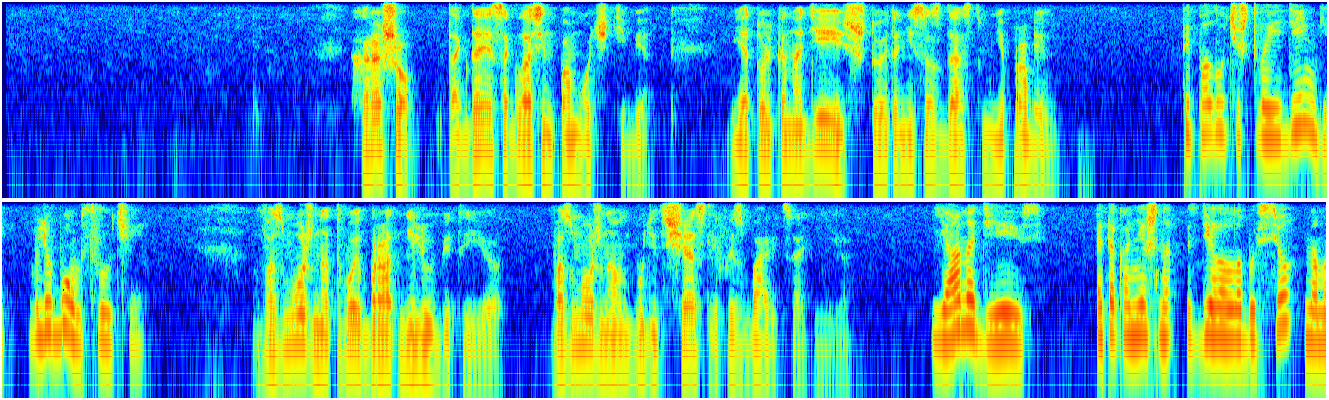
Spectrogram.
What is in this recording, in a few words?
Russian simple story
